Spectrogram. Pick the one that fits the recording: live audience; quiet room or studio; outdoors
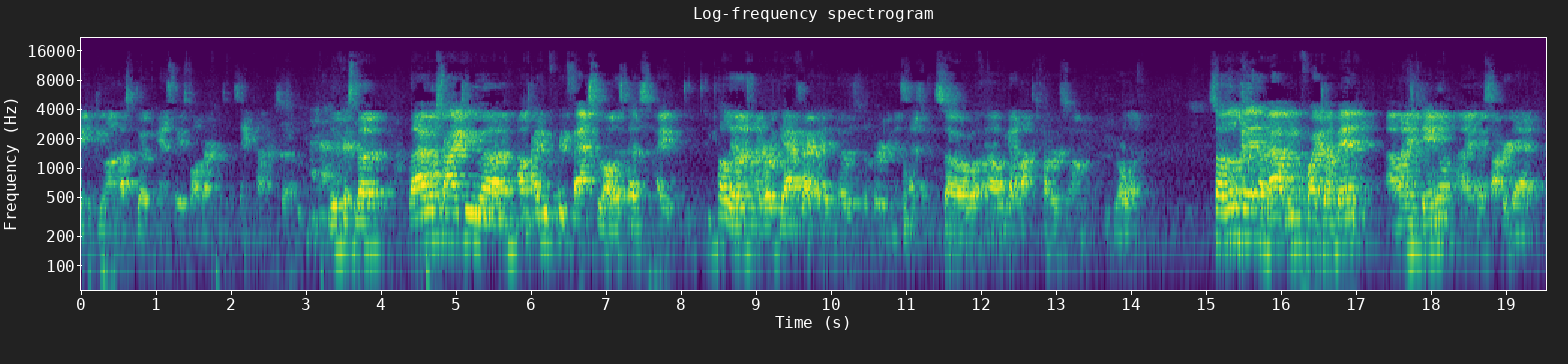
live audience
